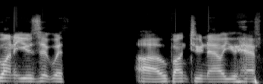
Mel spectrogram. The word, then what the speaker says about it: Ubuntu: It's not Ubuntu. It's Ubuntu. So you said Linux compatibility.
